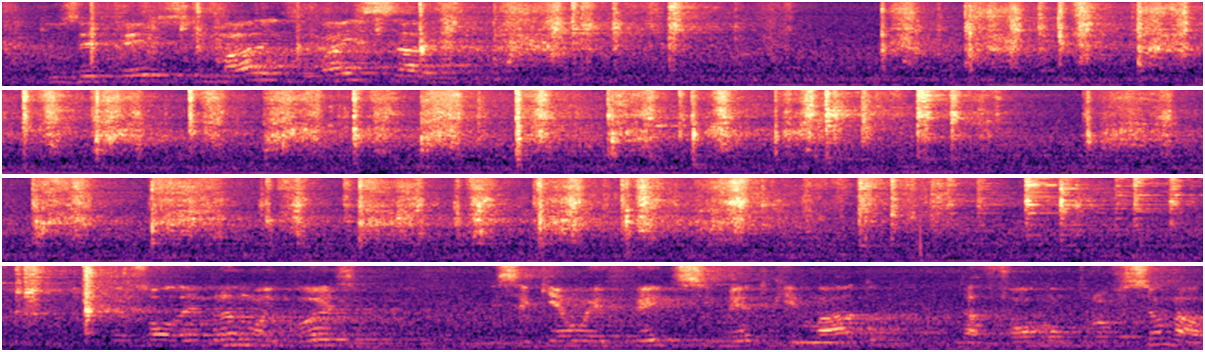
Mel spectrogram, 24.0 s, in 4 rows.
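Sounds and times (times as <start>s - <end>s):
trowel scraping on a wall: 0.0s - 18.6s.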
